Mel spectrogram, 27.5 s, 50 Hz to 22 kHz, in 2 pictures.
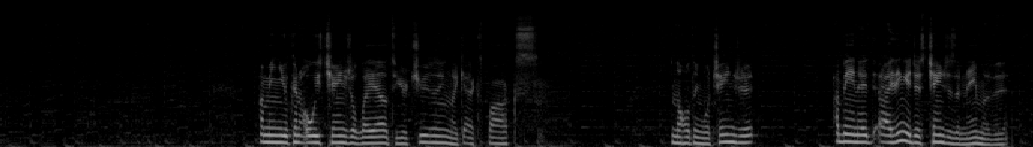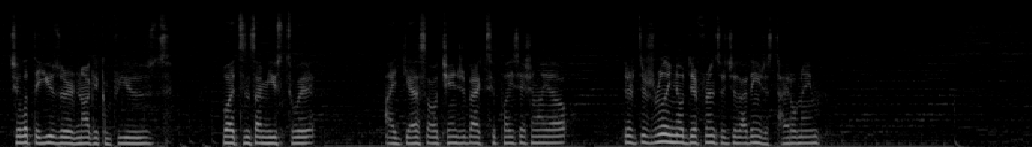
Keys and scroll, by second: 0.6 ., 1.8 c, 2.4 s, 4.0 v.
